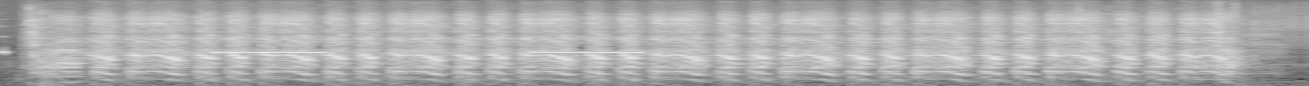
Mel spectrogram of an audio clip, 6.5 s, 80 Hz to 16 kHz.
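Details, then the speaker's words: Salvage vehicle sitting perhaps 15–20 years, mouse-infested, suspected rotten fuel, likely no working fuel pump: starter cranks about 90 turns a minute with unevenly rising and falling beats, never catches; compression suspected uneven, not confirmed. "compression sounds uneven as well okay all right that's enough of that"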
